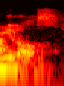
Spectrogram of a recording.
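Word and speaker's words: Miloš: How can you say it's Foreman, but Milos or Milos? Yeah. Milos. That's what it is.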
